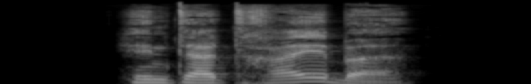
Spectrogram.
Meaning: inflection of hintertreiben: 1. first-person singular present 2. first/third-person singular subjunctive I 3. singular imperative
- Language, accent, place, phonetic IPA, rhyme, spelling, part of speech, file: German, Germany, Berlin, [hɪntɐˈtʁaɪ̯bə], -aɪ̯bə, hintertreibe, verb, De-hintertreibe.ogg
